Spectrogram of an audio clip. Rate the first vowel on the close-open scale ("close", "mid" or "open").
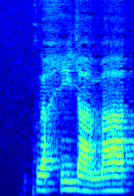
open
